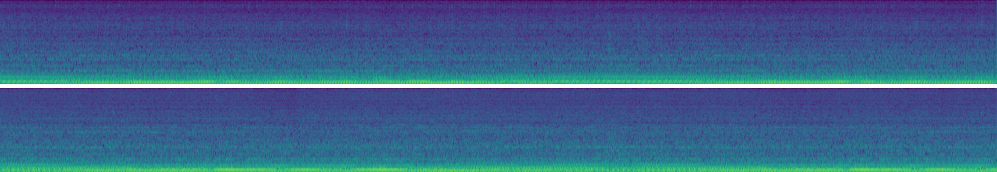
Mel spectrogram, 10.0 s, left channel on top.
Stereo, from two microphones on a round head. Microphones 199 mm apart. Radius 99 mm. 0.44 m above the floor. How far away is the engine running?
About 3 m.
